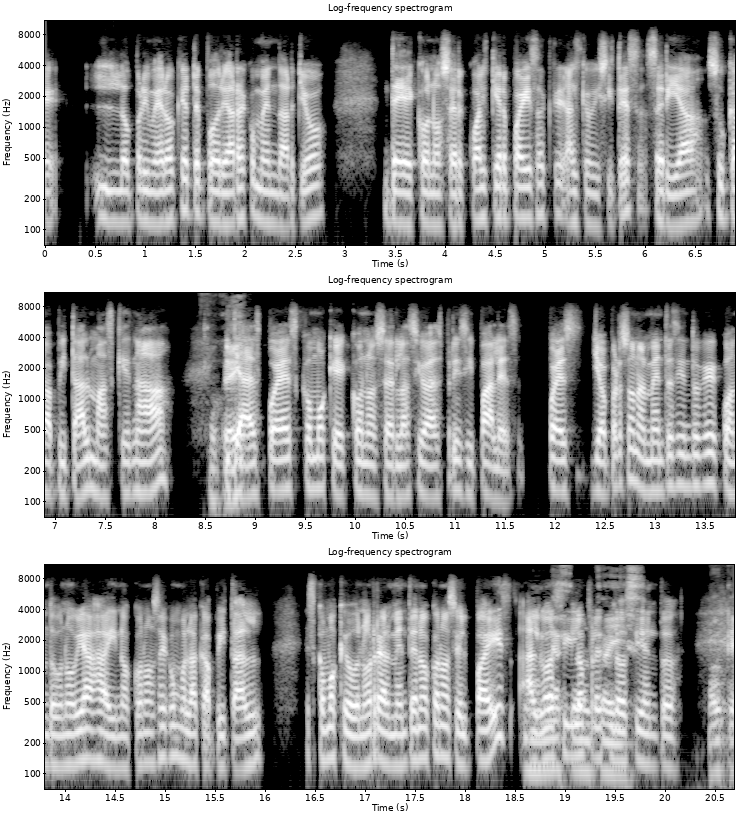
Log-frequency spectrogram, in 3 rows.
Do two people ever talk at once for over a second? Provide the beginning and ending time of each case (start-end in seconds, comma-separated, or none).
18.6-19.9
